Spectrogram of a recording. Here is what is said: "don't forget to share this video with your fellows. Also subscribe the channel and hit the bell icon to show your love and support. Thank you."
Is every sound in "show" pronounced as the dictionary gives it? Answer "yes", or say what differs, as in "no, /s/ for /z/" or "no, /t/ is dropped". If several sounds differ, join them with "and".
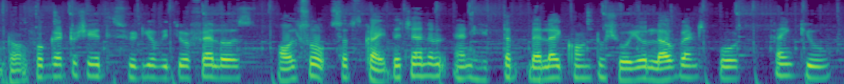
yes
